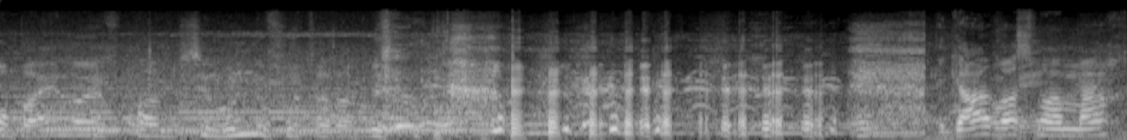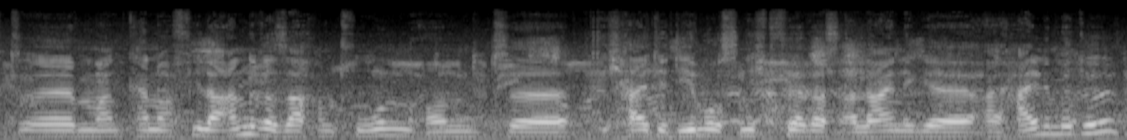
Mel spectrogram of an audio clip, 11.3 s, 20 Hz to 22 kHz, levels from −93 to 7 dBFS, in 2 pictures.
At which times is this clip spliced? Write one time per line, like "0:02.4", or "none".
0:04.6
0:08.7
